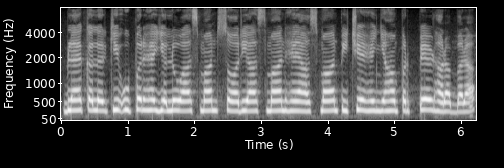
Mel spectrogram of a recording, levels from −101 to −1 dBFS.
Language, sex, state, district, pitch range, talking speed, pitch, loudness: Hindi, female, Himachal Pradesh, Shimla, 255-270 Hz, 145 wpm, 260 Hz, -12 LUFS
